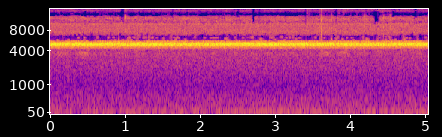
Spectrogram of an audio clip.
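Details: Bell crickets paired with campfire sounds for sleep; a steady, piercing high ringing drones without pause throughout, with a few faint crackling clicks from the fire breaking through.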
